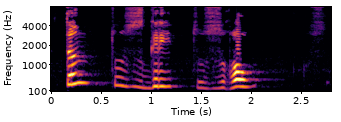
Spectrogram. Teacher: Tan tônico, tos átono, gri tônico, tos átono, rou tônico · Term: ritmo métrico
